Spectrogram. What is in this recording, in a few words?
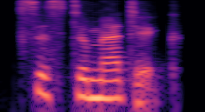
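"systematic", Indian English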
